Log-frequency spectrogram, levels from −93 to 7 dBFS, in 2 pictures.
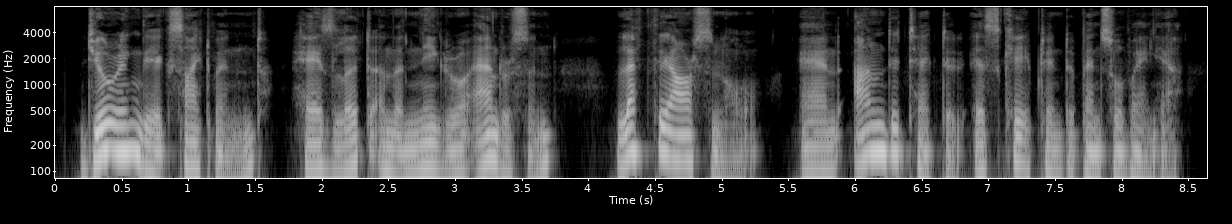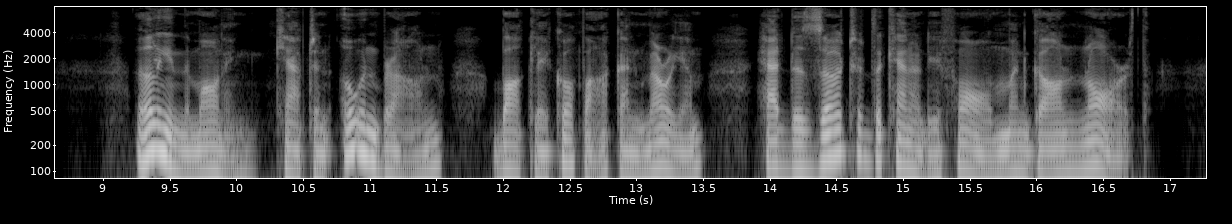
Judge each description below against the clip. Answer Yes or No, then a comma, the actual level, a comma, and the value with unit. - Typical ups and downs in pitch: No, wide, 6.5 semitones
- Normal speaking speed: No, slow, 120 wpm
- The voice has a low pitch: Yes, very low, 95 Hz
